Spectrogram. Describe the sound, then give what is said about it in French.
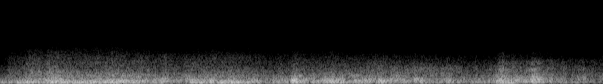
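Deep, continuous rumbling thunder rolls for several seconds, steady and heavy, with a couple of slightly louder swells, and no voices. “Et puis, le tonnerre grondait ce soir-là.”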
